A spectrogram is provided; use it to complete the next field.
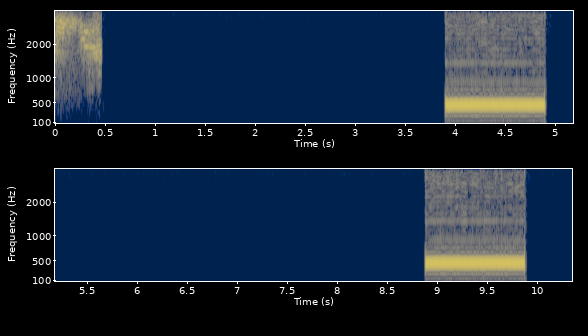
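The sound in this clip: Ringback tone of an outgoing telephone call: two steady, low-pitched tone bursts about a second long, separated by several seconds of silence, with a short faint noise at the very start.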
